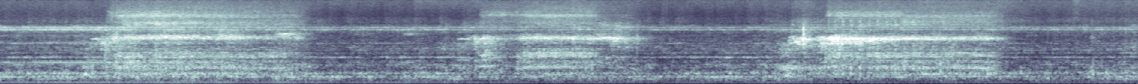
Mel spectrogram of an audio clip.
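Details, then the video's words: Angel Bear the dog snores once more in steady cycles: coarse, buzzing drawn-out breaths returning about every three to four seconds, each carrying a thin high whistle, with only brief dips between. "Angel Bear snoring again"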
